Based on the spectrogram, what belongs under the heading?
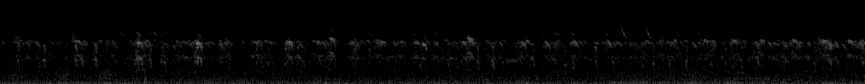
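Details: Chorus of carmine bee-eaters in Zambia, a crowded mix of short rolling and twittering calls, some louder notes standing out every second or so above the unbroken colony chatter.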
